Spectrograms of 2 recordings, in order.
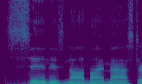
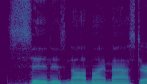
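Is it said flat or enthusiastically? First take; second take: flat; flat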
